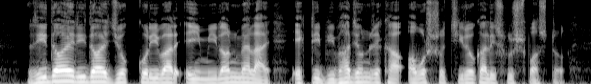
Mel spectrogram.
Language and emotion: Bengali, neutral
